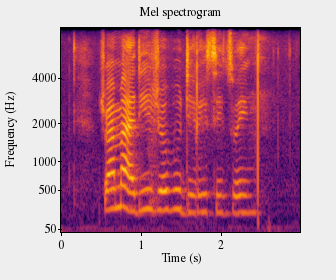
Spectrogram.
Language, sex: Tswana, female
